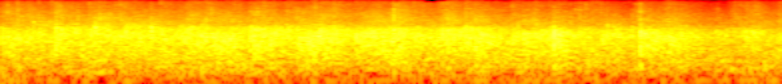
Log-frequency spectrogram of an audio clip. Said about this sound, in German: Das ist auch das, worauf ich gleich, ähm, ja, erstmal einen Beifall.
